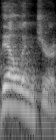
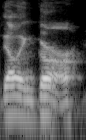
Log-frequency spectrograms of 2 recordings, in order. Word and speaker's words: Dellinger: florida international left guard garrett dellinger not dellinger not the famous writer he pronounces it delinger and then right guard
